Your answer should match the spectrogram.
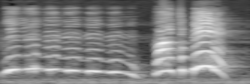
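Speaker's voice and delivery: very high, slow, laughing squeal of a coach; panicked coach yelling. Acted. Coach Curley running up to the player, panicked yell. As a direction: shriek it in a comic panic. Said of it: "practically yelling".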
